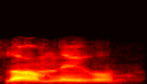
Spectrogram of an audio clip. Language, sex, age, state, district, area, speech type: Kashmiri, male, 18-30, Jammu and Kashmir, Kupwara, rural, conversation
